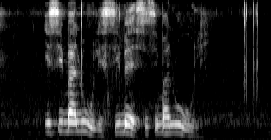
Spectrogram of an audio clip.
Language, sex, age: Xhosa, male, 19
